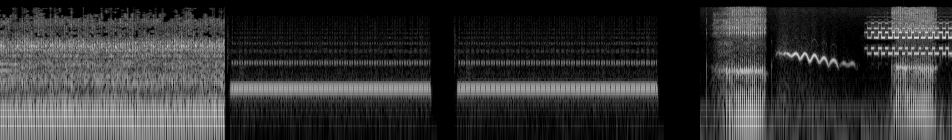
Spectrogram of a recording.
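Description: A steady engine-like hum cuts off about two seconds in, followed by a telephone tone effect: a steady two-tone beep that stops briefly and resumes, about two seconds each time. Near the end come short cartoon sound effects, including a warbling falling whistle.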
